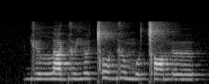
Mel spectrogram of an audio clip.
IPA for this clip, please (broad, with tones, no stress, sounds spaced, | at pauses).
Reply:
ɡʲ ø˧ lː a˧ ɡʲ ʊ˥˨ j ø˧ ǀ o˥˨ ɡʲ o˥˨ m ʊ˨˩˦ ǀ ɒ˧ n ø˧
